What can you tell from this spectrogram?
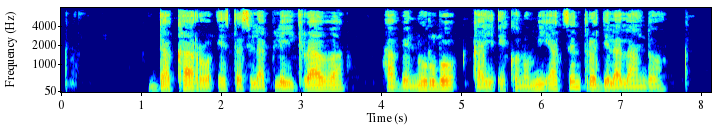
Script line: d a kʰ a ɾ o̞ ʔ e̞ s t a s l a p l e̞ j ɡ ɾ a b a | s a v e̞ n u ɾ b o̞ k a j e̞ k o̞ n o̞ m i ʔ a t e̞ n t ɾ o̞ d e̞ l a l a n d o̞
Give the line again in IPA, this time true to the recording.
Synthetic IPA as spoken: d a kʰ a ɾ o̞ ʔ e̞ s t a s l a p l e̞ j ɡ ɾ a v a | h a v e̞ n u ɾ b o̞ k a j e̞ k o̞ n o̞ m i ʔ a t͡s e̞ n t ɾ o̞ d e̞ l a l a n d o̞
